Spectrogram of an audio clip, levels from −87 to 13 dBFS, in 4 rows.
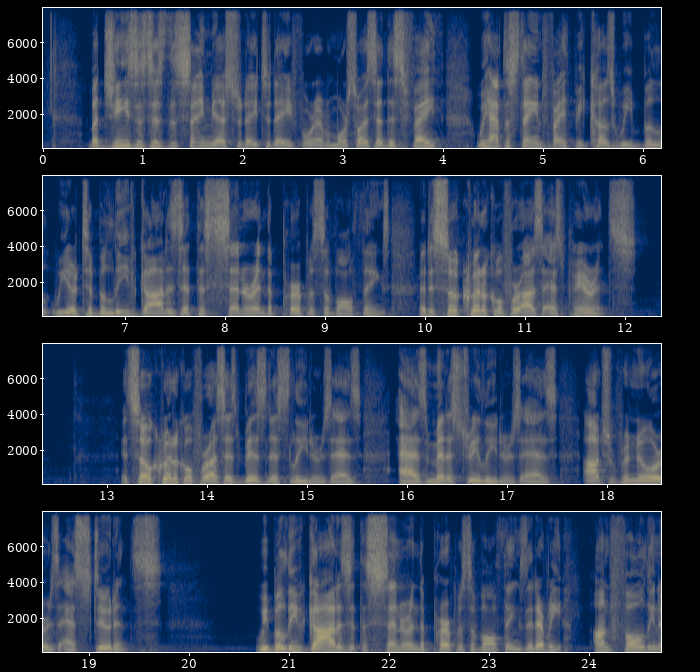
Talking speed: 185 wpm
